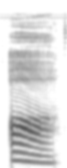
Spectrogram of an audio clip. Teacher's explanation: To make this vowel, the jaw drops and the tongue shifts back. The tip of the tongue doesn't touch anything. The lips flare a bit. Ah. One technique that might help you make this sound is to think of the cheeks coming in and shifting forward just a little bit. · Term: all as in law vowel, aw as in law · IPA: ɔ:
